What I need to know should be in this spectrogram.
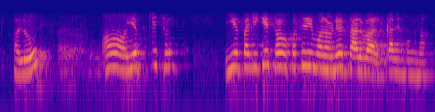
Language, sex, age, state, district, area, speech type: Nepali, female, 18-30, West Bengal, Kalimpong, rural, conversation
